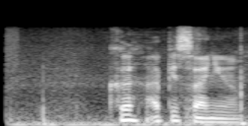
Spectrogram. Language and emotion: Russian, neutral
